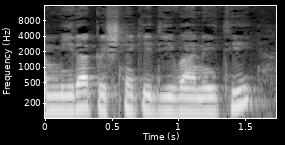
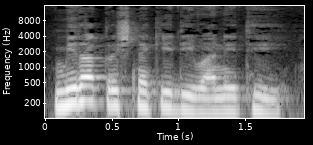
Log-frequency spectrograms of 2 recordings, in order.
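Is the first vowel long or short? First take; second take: long; short. First: The first vowel is long. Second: The first vowel is short. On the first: The speaker calls it right. "यहाँ पर होगा" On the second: The speaker calls it wrong. "छोटी की मात्रा में अगर करते हैं तो ये इस प्रकार से आएगा"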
